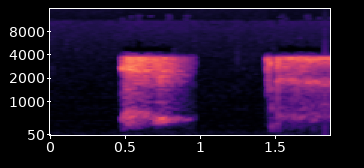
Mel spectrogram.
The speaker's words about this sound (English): I just heard someone call. My kid is clearing his morning throat.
